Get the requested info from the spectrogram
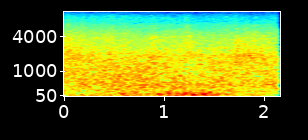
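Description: Typhoon-force wind blowing hard across the microphone, a loud steady rush that cuts in suddenly.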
